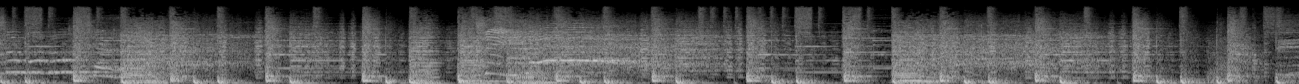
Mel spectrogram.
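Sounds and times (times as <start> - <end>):
rhythmic music with percussive beats: 0.0 - 12.9
cheering crowd roaring on a sampled live record: 1.1 - 4.0, 4.8 - 7.7, 8.4 - 11.8.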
